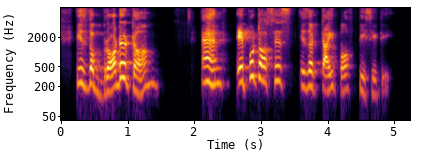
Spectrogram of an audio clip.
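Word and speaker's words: apoptosis: So apotosis and mind it the second P is silent.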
